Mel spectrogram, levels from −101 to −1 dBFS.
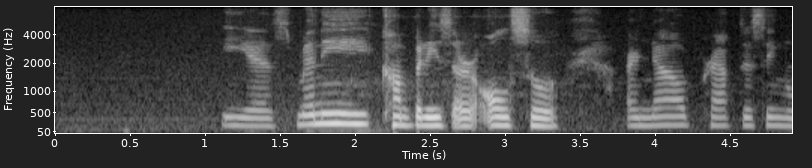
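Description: Automatic gain falling runs from 1.62 to 3.47 s. The gain control judged the input too loud, or its background noise too strong, and eased its gain down by about 5 dB over that stretch, so the voice starts loud and then sinks, with the room noise behind it dropping too.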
